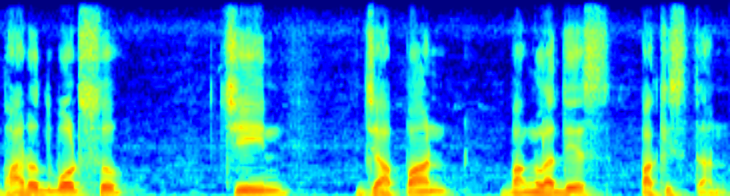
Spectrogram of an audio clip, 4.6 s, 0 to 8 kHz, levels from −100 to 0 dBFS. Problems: none marked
